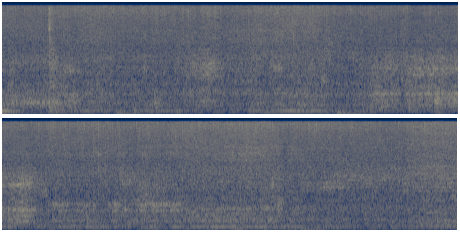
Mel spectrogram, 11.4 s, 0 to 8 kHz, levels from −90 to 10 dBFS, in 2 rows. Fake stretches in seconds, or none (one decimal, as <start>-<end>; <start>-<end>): none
